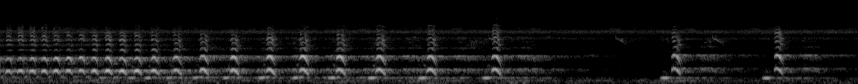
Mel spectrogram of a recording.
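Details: Siamang roaming the forest, calling out to companions: a fast run of loud, ringing, downward-sliding barks that slow and spread out, then a brief pause and a few scattered whoops and low booms.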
